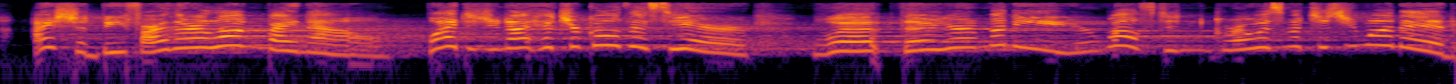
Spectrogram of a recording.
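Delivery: very high, little cartoon cricket voice. Describing the inner voice business owners hear at year's end, in a Jiminy Cricket voice. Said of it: "I kind of did that in a Jiminy Cricket voice".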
